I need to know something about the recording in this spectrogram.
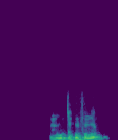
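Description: A man speaks briefly and calmly over an online call.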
